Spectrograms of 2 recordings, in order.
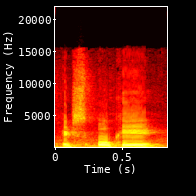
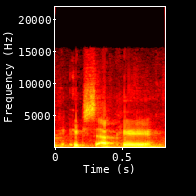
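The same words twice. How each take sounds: First: Said in the usual way. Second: Okay said as aake, open ah vowel at the start; American okay. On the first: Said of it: "ओ के बोलते हैं". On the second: Shown as a demonstration. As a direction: say it's okay with okay as aake, not oh-kay. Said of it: "इसका correct pronunciation है आके". (okay को आके बोलिए, ओ नहीं)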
